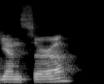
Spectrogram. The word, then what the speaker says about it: Yansura: Gosh, I've been told Yansura, like with the kind of sounds like with the E, but spelled with an A.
